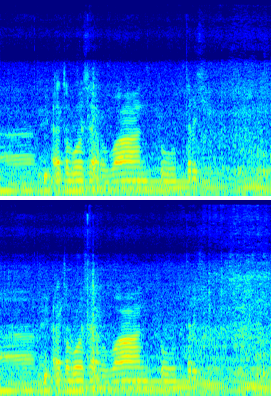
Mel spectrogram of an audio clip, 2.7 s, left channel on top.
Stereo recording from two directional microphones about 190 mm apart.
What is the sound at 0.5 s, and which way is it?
Speech, 15° left (ahead or behind).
